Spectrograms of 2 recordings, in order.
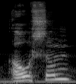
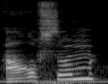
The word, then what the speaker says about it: Ossom: number four of 2018 this is the awesome or i like to pronounce it awesome because it is awesome awesome the designer is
